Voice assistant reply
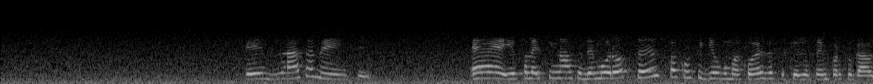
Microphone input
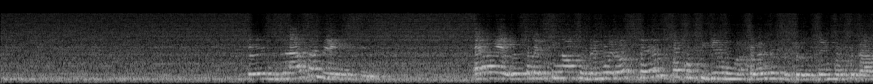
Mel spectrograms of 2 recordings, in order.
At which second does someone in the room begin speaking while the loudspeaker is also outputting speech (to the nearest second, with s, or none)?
none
